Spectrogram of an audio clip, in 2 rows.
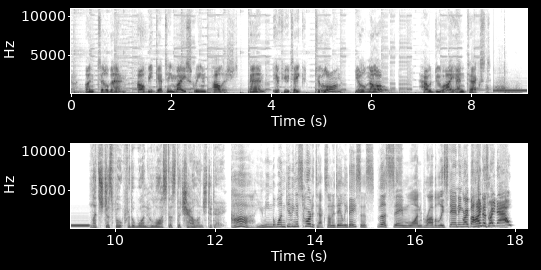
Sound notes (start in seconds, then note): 8.4 dial tone; 9.4 hushed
